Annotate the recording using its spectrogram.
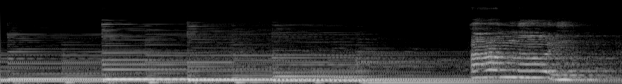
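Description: Live rock band playing the start of a song: electric guitar and bass chords changing about once a second, growing louder about a second in, with a lead vocal line coming in near the end.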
